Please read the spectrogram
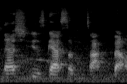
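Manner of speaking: ordinary talk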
